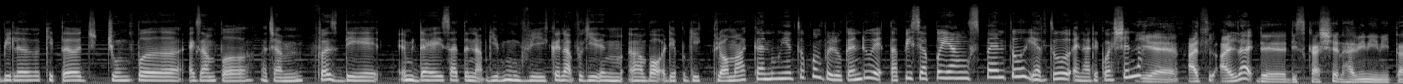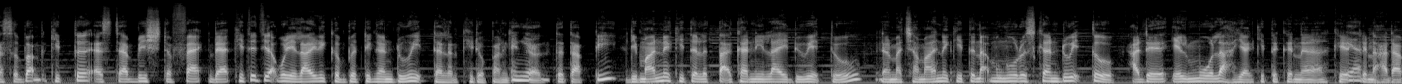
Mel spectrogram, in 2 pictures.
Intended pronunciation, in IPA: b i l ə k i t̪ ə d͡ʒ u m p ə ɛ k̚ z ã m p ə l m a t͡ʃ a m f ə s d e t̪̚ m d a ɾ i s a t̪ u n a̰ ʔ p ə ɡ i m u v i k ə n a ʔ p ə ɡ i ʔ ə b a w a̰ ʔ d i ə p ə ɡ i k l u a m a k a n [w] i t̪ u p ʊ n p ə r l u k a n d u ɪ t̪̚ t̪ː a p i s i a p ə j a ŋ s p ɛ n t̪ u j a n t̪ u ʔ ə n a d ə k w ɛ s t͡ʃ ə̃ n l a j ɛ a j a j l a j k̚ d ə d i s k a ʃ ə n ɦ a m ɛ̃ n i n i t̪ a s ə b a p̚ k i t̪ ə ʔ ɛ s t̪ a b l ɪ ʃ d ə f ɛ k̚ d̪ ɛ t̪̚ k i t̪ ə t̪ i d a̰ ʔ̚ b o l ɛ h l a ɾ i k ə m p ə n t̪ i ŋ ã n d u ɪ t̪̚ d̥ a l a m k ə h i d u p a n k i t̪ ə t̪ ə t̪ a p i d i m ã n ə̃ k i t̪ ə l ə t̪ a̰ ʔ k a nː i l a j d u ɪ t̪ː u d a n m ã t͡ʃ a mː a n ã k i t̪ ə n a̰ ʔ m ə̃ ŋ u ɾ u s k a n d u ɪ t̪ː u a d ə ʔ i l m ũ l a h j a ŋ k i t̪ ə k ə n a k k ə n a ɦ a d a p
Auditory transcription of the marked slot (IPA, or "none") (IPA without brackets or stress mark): w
